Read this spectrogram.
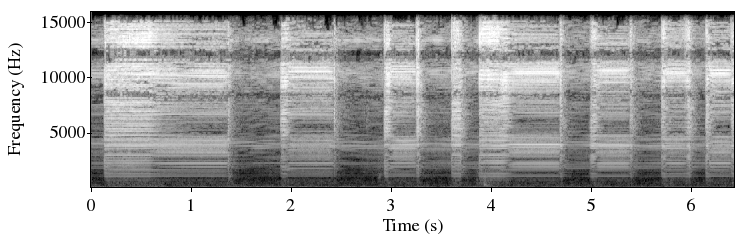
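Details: High, sizzling electric buzz switching on and off in bursts as a NuDerma high-frequency wand, set to the highest level five, touches and leaves a mother's facial skin near the sensitive lips during an at-home facial; normal operation.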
